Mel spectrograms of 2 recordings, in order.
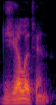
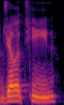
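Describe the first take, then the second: First: The last vowel is a short I sound. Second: The last vowel is a long E sound. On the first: The speaker calls it right. "It's the short I like this is. It's more open" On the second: The speaker calls it wrong. "not gelatine"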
